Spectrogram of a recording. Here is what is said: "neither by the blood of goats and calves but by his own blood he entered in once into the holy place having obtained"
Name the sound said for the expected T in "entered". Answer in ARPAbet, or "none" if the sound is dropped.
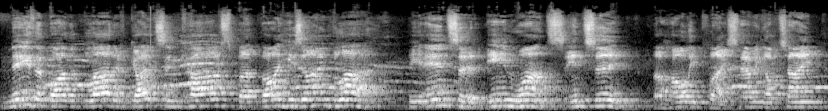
S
